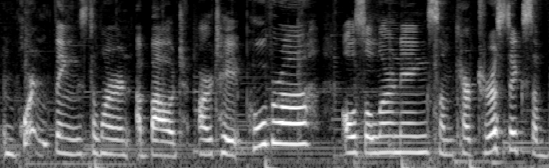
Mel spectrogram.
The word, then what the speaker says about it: Arte Povera: It's spelled A-R-T-E, and I thought it was Arte Povera, but it's actually Arte Povera.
